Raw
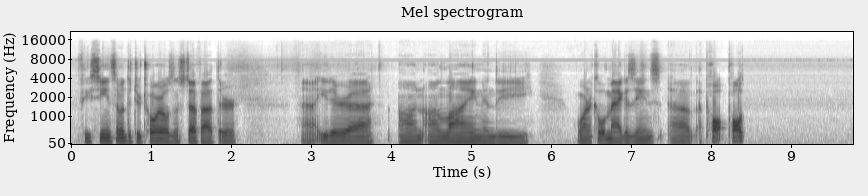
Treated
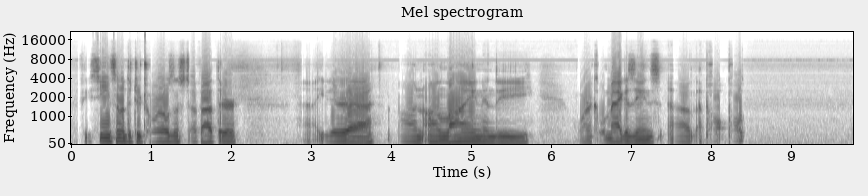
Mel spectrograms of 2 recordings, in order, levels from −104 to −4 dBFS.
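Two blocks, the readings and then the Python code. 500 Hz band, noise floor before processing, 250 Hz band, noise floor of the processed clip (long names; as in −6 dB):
−5.5 dB, −65 dBFS, −3.0 dB, −65 dBFS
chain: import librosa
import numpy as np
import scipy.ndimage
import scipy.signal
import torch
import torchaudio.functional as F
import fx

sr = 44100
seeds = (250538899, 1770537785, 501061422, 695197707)

y = 10.0 ** (-25.0 / 20.0) * (np.abs((x / 10.0 ** (-25.0 / 20.0) + 3.0) % 4.0 - 2.0) - 1.0)
y = fx.auto_swell(y, sr, attack_ms=252.0)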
